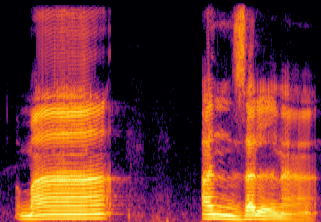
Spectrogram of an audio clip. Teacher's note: Ya, di sini ada ma anzalna, tapi dia agak pendek karena dia mad jaiz. Mad jaiz adalah mad yang dipanjangkan 4 atau sampai 5 harokat di dalam riwayat Hafs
